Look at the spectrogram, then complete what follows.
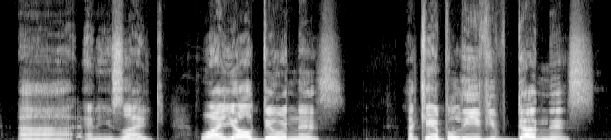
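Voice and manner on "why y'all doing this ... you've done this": very loud shouting. Retelling a shop owner whose shop burned down: imitating someone yelling. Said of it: "just yelling to no one in particular".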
